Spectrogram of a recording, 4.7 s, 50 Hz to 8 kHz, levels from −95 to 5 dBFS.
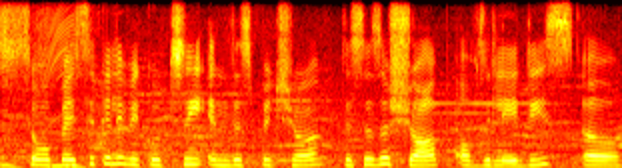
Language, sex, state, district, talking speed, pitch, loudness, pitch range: English, female, Haryana, Rohtak, 220 wpm, 240 Hz, -16 LUFS, 230-260 Hz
